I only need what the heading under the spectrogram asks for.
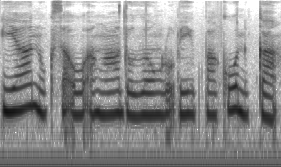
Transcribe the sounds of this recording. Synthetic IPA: ʔijanuksa̰ʔuʔaŋad̪ulɔŋɾṵʔbi | pakunəka

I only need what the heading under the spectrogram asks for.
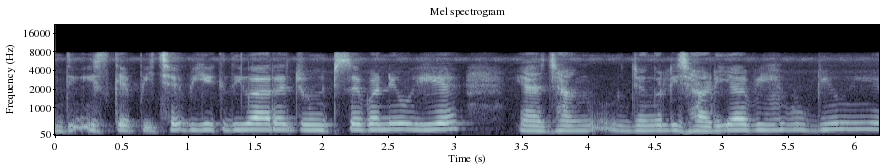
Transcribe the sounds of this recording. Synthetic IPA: d̪iɪskepiːt͡ʃʰebʱieːkd̪iʋaːɾɦɛd͡ʒũːʈsebɐniɦʊiɦɛː | jad͡ʒd͡ʒɐ̃ŋɡəlid͡ʒʱaːɽijabʱibuɡiɦʊiɦɛ

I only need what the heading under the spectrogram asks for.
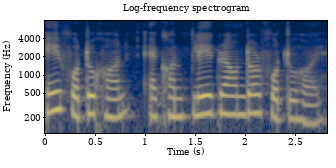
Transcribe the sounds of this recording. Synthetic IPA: ejpʰotukʰɔnɛkʰɔnpleɡɹawundɔɹpʰotuɦɔj

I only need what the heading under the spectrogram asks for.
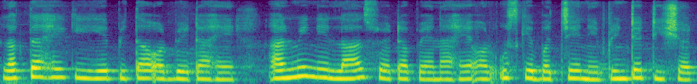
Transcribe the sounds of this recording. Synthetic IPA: lɐɡt̪aɦɛkijepɪt̪aɔːɾbeːʈaɦɛː | aːɾminelaːlswɛːʈəpɛːnaɦɛɔːɾʊskebɐtːʃenẽpɾɪ̃ɳʈeɖ̚ʈiːʃəɾʈ

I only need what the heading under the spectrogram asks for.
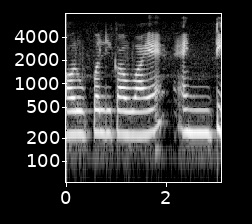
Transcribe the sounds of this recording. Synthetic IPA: ɔːɾuːpəɾlɪkʰauwaɛ | ɛ̃nʈi

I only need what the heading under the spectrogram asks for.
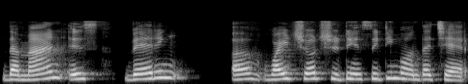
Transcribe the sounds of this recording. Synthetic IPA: d̪əmæ̃ːnɪz | ʋeːɾɪ̃ŋ | əʋaɪɖʃoːɾʈʃʊʈɪ̃ŋsɪʈɪ̃ŋɡɔ̃ːnd̪ət͡ʃeːɾ

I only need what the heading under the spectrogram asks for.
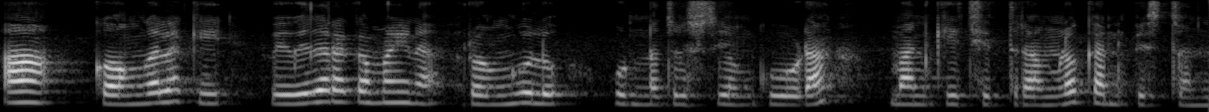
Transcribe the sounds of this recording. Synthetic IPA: aːkoŋɡɐlɐki | ʋiʋid̪ʱɐɾɐkɐmɐjnɐɾɐŋɡuluː | nːɐd̪ɾuʃjɐmkuːɽaː | mɐnɐkit͡ʃit̪ɾɐmlo̞ːkɐnipist̪und̪ii

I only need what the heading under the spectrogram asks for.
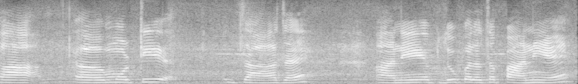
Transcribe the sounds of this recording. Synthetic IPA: ɦã | moʈiː | d͡zad͡zaj | añid̪ukələt͡sʰəpañiːje

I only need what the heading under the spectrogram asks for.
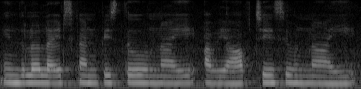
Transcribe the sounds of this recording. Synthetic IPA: ind̪ulo̞ːlɐjʈskɐnipist̪uːunːaːjiɐʋiaːpʰt͡ʃe̞ːsiunːaːji

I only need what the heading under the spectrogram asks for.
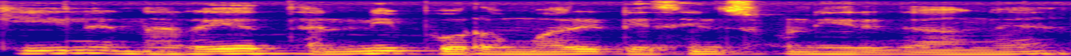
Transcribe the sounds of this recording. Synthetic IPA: kiːlɐnɪɾɐjɐt̪ɐɳːɪpːuːrɐmaːd̪ɾiɖɪsɐɪnspɐɳːɪɪɾɯkːaːŋɡɐ

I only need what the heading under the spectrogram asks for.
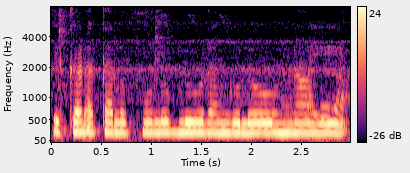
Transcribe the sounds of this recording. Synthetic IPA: ikːɐɽɐt̪ɐlupulubluːɾɐŋɡuloːunːaːji

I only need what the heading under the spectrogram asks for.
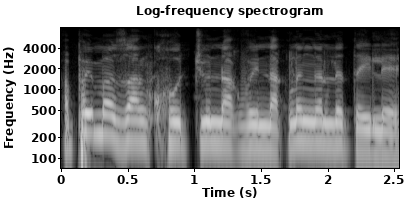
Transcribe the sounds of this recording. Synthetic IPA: ɐpʰɐjmazaŋkʰot̚t͡ʃunak̚vɯjnak̚lɐŋɐlɐtɐjle

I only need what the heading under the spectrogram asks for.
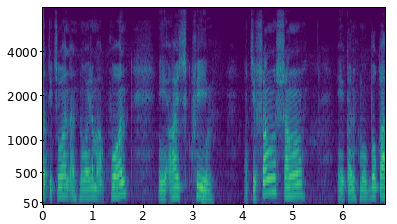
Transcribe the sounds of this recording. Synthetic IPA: t̪it͡swana̰nn̥wajlama̰ʔkʷaneʔajskɾim | t͡ʃiʂaŋʃaŋ | ḛkantmõboka

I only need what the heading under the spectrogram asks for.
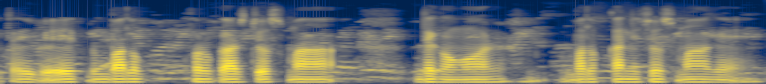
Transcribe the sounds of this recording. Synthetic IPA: t̪ʰa̰jbḛbalɔkpʰɔɾɔkaɾt͡ʃɔsma | d̪ɛɡɔŋɔɾbalɔkːanit͡ʃɔsmaɡɛ̰

